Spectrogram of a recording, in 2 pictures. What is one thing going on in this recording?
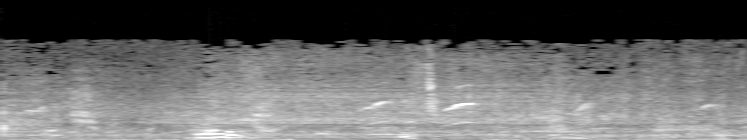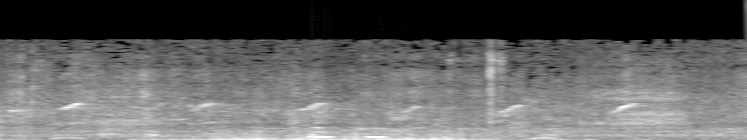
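A woman talks encouragingly to a dog, close by outdoors.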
